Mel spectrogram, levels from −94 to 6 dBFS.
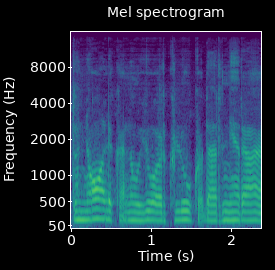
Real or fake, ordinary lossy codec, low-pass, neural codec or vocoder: fake; Opus, 64 kbps; 14.4 kHz; vocoder, 44.1 kHz, 128 mel bands, Pupu-Vocoder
